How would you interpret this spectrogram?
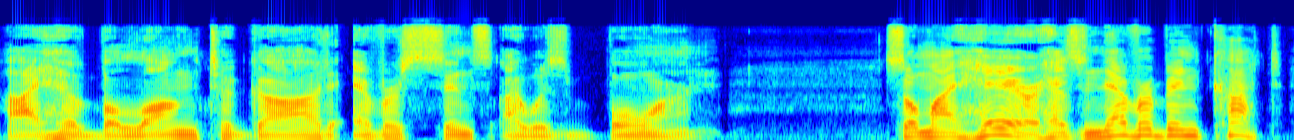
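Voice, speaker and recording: A strong male hero of an ancient tale. His voice is low and swings widely in pitch. He draws out his words deliberately in a close, dry recording. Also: very animated, fairly bright tone, dry recording, exaggerated voice. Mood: weary, confiding. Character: strong male biblical hero, slow and teasing. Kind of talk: audio Bible drama acting.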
